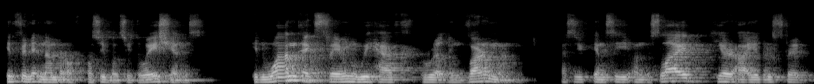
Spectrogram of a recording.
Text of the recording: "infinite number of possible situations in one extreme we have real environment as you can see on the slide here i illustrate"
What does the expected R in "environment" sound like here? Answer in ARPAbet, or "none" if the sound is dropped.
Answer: R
